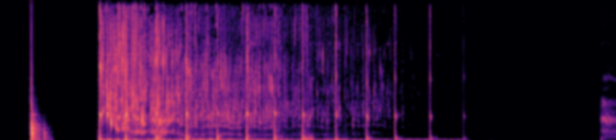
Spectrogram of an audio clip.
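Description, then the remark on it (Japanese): A short click, then a cocktail is poured for about three seconds with a steady series of glugging pulses that slow and fade as the pour finishes, with no voices. “なあ、いや、じゃあさ、手始めにカクテルでも飲んでみるか。”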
